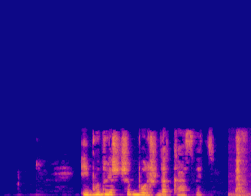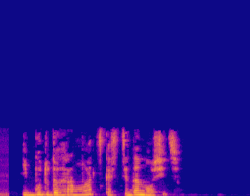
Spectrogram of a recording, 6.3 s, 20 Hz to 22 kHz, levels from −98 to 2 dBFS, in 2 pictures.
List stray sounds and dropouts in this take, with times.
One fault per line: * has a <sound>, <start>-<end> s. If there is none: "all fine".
* has a cough, 2.9-3.1 s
